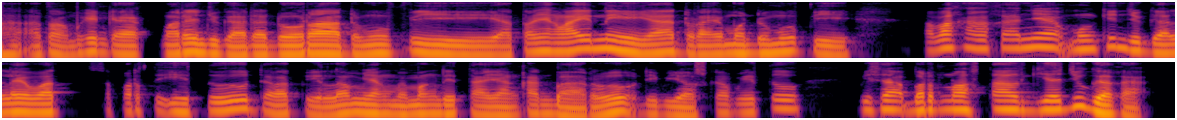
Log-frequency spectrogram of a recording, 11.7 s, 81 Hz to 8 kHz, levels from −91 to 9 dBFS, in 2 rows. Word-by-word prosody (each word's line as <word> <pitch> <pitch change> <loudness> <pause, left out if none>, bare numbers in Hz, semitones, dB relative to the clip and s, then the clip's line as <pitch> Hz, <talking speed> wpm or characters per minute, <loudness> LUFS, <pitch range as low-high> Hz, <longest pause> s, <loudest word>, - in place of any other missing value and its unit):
atau 110 +3 -4
mungkin 135 +1 -2
kayak 115 -1 0
kemarin 125 +3 +1
juga 115 -2 0
ada 110 - +2
Dora 115 +1 +5
The 115 - -2
Movie 120 -3 0
atau 135 - -5
yang 145 0 +1
lain 175 +3 +3
nih 165 -4 +4
ya, - - +3
Doraemon 115 +1 0
The 125 0 -1
Movie. 120 -7 -2 0.4
Apakah, 185 +2 -1
Kakaknya, 190 +2 -1
mungkin 170 +2 -3
juga 140 -4 0
lewat 135 0 +2
seperti 140 -1 -11
itu, 150 +6 0
lewat 120 -1 -1
film 110 +5 0
yang 120 -1 +1
memang 120 +1 0
ditayangkan 115 -1 -2
baru 105 +7 +1
di 115 -3 -8
bioskop. 110 +5 -4
Itu 175 +6 -5 0.2
bisa 160 +1 -1
bernostalgia 165 +1 +1
juga, 190 - +5
Kak? 100 -5 -5
130 Hz, 190 wpm, -23 LUFS, 115-155 Hz, 0.4 s, Dora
